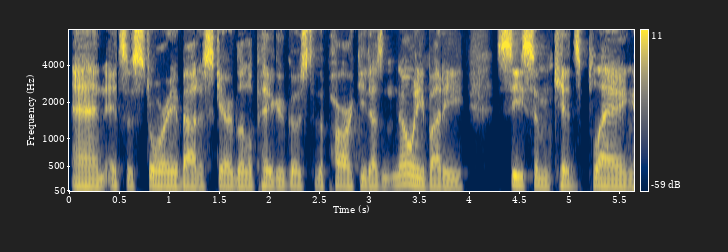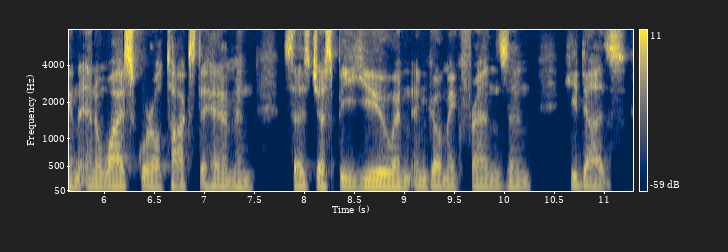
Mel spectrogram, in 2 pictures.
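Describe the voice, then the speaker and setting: A man in his thirties, a podcast host, telling his own story in a reflective way with many pauses and fillers over a video call. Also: medium pitch, level tone, dark tone, dry recording, clean studio sound. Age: 30s. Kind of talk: conversational interview. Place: home room with bookshelf.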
